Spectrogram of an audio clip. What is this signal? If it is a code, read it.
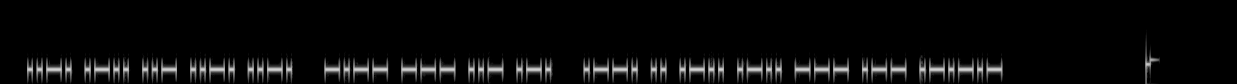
Morse code, heard as a keyed tone, about 25 wpm, 700 Hz. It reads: FLUFF YOUR PILLOW.
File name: Easy Sentences with Hints - 25wpm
